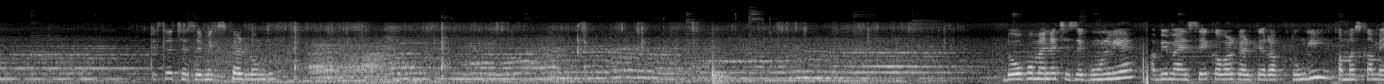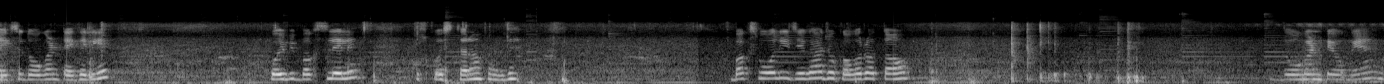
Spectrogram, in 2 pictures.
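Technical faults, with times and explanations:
14.03–14.51 s, 16.72–17.09 s, 20.82–22.77 s and 27.06 s to the end: one channel drops out. The sound abruptly sags about 6 dB and then recovers, except the last, which lasts to the end, likely because one stereo channel vanishes before the mono sum.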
